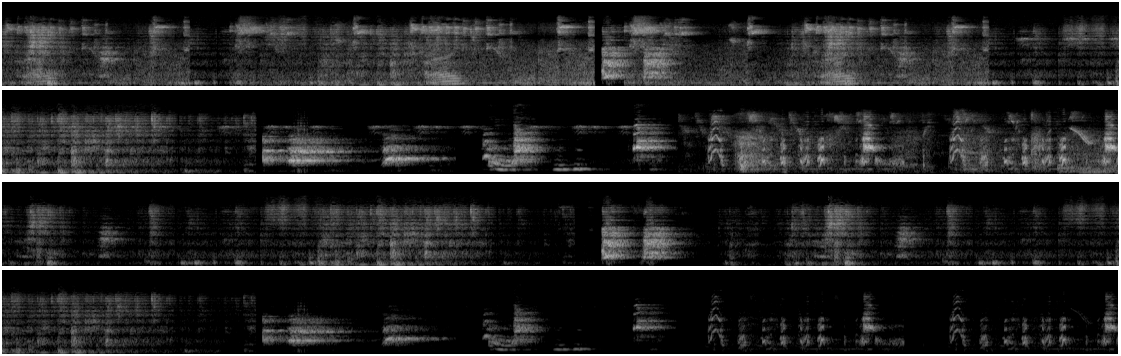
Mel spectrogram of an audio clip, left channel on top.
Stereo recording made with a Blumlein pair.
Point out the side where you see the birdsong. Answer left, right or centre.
left.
